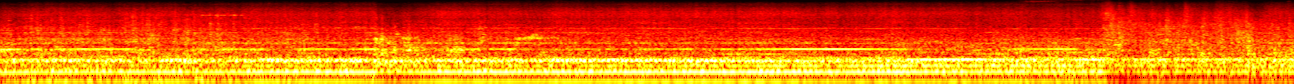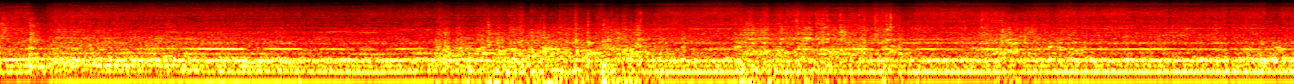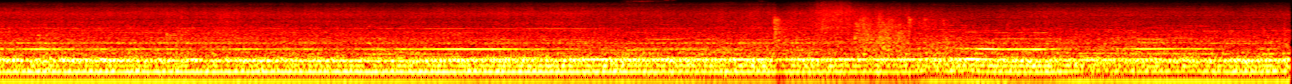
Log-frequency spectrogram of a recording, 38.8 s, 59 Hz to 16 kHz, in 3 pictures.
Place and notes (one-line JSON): {"title": "gelsenkirchen-horst - die schlangenwallstrasse wird aufgerissen", "date": "2009-08-25 13:15:00", "latitude": "51.53", "longitude": "7.03", "altitude": "29", "timezone": "Europe/Berlin"}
